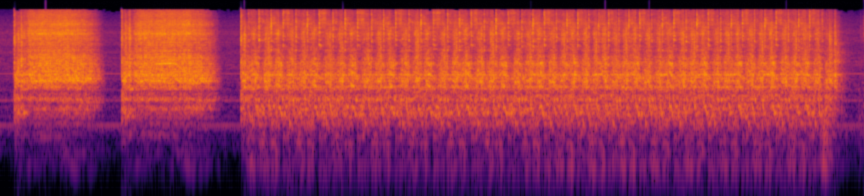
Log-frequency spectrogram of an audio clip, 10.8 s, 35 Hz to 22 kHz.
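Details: Kawasaki ZXI 1100 jet ski, no spark, stator previously found bad, cranked while reading about 2.3 V AC on the yellow/black charging coil: two short starter bursts, then a long crank with no firing. No-start; cause unconfirmed.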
